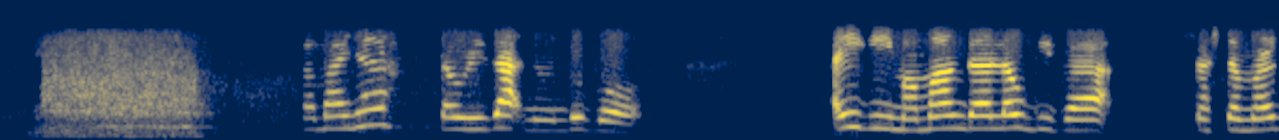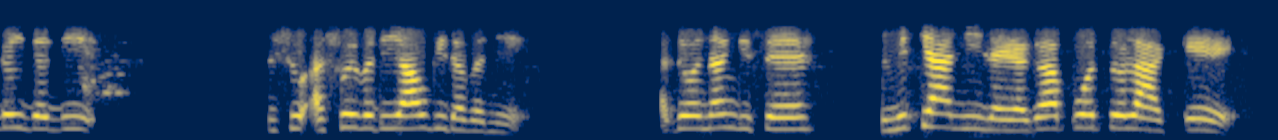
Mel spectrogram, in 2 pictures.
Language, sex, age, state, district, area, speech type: Manipuri, female, 18-30, Manipur, Kangpokpi, urban, conversation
